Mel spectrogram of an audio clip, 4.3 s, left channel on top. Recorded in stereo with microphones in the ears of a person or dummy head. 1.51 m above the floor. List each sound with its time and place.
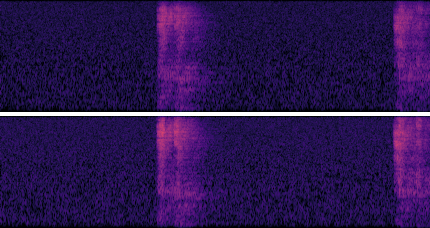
1.6 s tearing paper: 25° right (ahead or behind), 9.5 m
